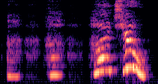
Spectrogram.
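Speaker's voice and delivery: loud, high building sneeze; acted sneeze. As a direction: wind up and sneeze big. Amos sneezes in story.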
